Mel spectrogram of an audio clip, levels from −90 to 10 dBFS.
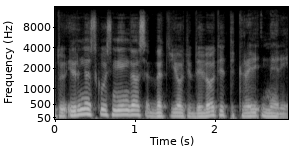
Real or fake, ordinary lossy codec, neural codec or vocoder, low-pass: fake; AAC, 96 kbps; codec, 32 kHz, 1.9 kbps, SNAC; 14.4 kHz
